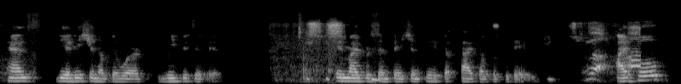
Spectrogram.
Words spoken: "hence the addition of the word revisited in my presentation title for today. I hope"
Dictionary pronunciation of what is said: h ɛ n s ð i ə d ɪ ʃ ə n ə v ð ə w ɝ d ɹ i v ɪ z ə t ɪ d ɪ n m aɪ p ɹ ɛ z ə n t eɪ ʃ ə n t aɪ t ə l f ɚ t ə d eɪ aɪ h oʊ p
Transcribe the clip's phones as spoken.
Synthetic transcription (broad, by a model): h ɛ n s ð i ə d ɪ ʃ ə n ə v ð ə w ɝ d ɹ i w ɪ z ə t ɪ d ɪ n m aɪ p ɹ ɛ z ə n t eɪ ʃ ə n t aɪ t ə l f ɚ t ə d eɪ aɪ h oʊ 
